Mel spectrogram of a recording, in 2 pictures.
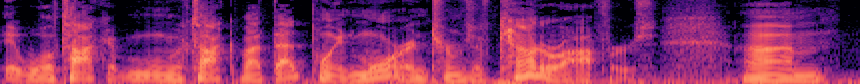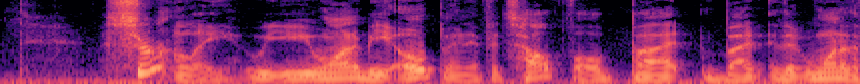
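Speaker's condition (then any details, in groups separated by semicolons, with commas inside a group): No condition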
